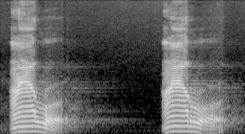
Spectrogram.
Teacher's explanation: ro-nya harus dibaca dengan tafkhim atau tebal. Angkat ujung lidah sampai menempel di langit-langit lisan.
